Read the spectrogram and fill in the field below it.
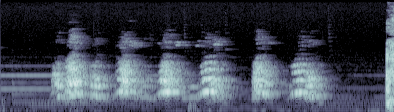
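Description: A run of seven loud, close dog barks in a steady rhythm, set off by warning sirens being tested nearby, followed by a sudden sharp sound at the very end.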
